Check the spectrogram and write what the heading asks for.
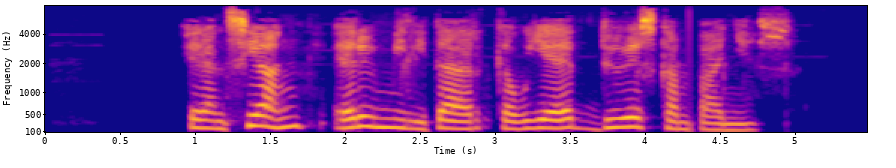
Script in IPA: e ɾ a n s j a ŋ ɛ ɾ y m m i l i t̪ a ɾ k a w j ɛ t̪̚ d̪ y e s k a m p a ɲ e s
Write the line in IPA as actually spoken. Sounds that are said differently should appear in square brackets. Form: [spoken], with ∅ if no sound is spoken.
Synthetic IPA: e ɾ a n s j a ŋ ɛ ɾ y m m i l i t̪ a ɾ k a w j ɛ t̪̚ d̪ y e s k a m p a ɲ e s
